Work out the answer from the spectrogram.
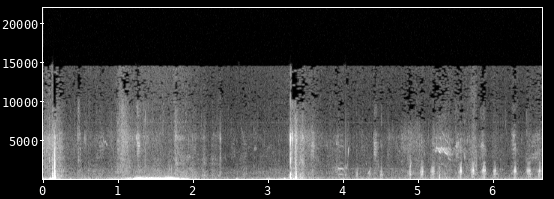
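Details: A male Muscovy drake during breeding behaviour gives one low, wavering, breathy murmur lasting under a second, then soft scattered taps and rustles.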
